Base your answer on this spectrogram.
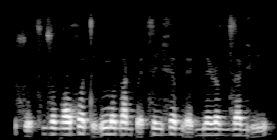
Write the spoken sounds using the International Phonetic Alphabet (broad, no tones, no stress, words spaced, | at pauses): sʷḭt͡s d͡zoɡɔ χʷɛtḭŋ͡mo daɡpḛt͡sixe bḛɡ͡bi ɭɯdd͡zɛɡḭ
